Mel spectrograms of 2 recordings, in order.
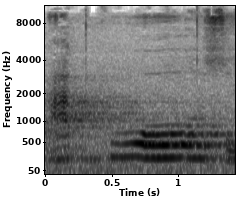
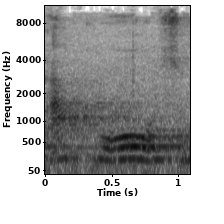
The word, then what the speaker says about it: aquoso: A palavra aquoso, né, olha aqui, eu pronunciei U de novo, aquoso, né.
